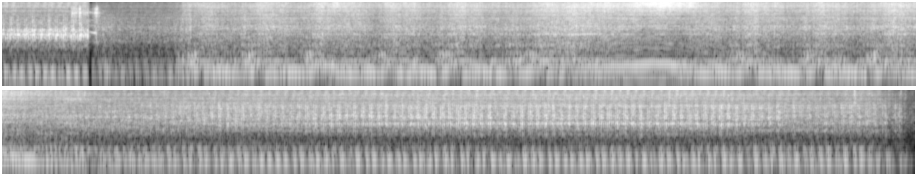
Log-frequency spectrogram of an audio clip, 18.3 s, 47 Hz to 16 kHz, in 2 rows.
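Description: QJMOTOR SRT700X motorcycle engine running at a standstill during an 18,000 km service, loud and close: a few wavering revs and blips over the first half, then settling into a steady, even idle, with no talking.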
